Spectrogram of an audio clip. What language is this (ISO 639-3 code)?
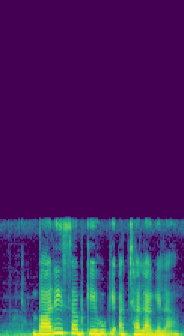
bho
